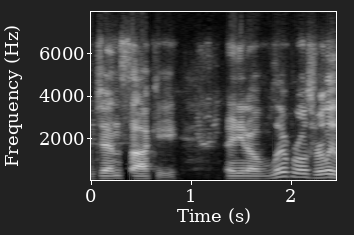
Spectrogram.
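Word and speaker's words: Psaki: are pretty happy about her yeah it's a jinsaki that's her last name jensaki and you know liberals really love her because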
